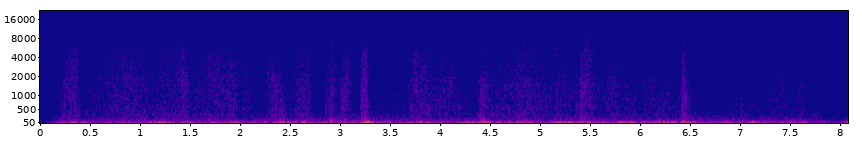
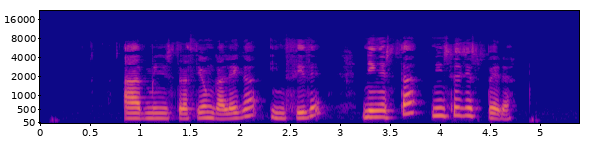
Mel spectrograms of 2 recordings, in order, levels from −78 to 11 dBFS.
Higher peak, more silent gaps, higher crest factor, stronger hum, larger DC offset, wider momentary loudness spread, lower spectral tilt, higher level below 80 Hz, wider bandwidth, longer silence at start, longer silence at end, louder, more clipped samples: second, -28 dBFS vs -8 dBFS; neither; about the same, 18 dB vs 18 dB; neither; neither; about the same, 6 LU vs 8 LU; about the same, -4 dB/octave vs -5 dB/octave; first, -50 dBFS vs -78 dBFS; first, 19 kHz vs 8.8 kHz; second, 0.05 s vs 0.85 s; second, 0 s vs 0.7 s; second, -55 LUFS vs -25 LUFS; neither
